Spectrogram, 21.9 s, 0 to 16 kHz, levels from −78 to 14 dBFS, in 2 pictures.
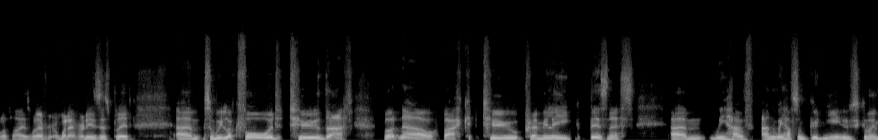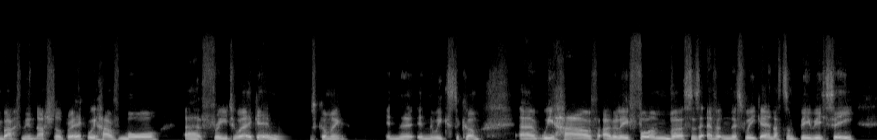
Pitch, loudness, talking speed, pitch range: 110 Hz, -19 LUFS, 170 wpm, 100-130 Hz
